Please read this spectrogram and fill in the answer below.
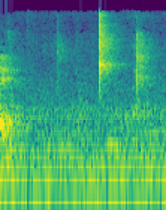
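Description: Two short, sharp clicks about half a second apart, over a low room hum.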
